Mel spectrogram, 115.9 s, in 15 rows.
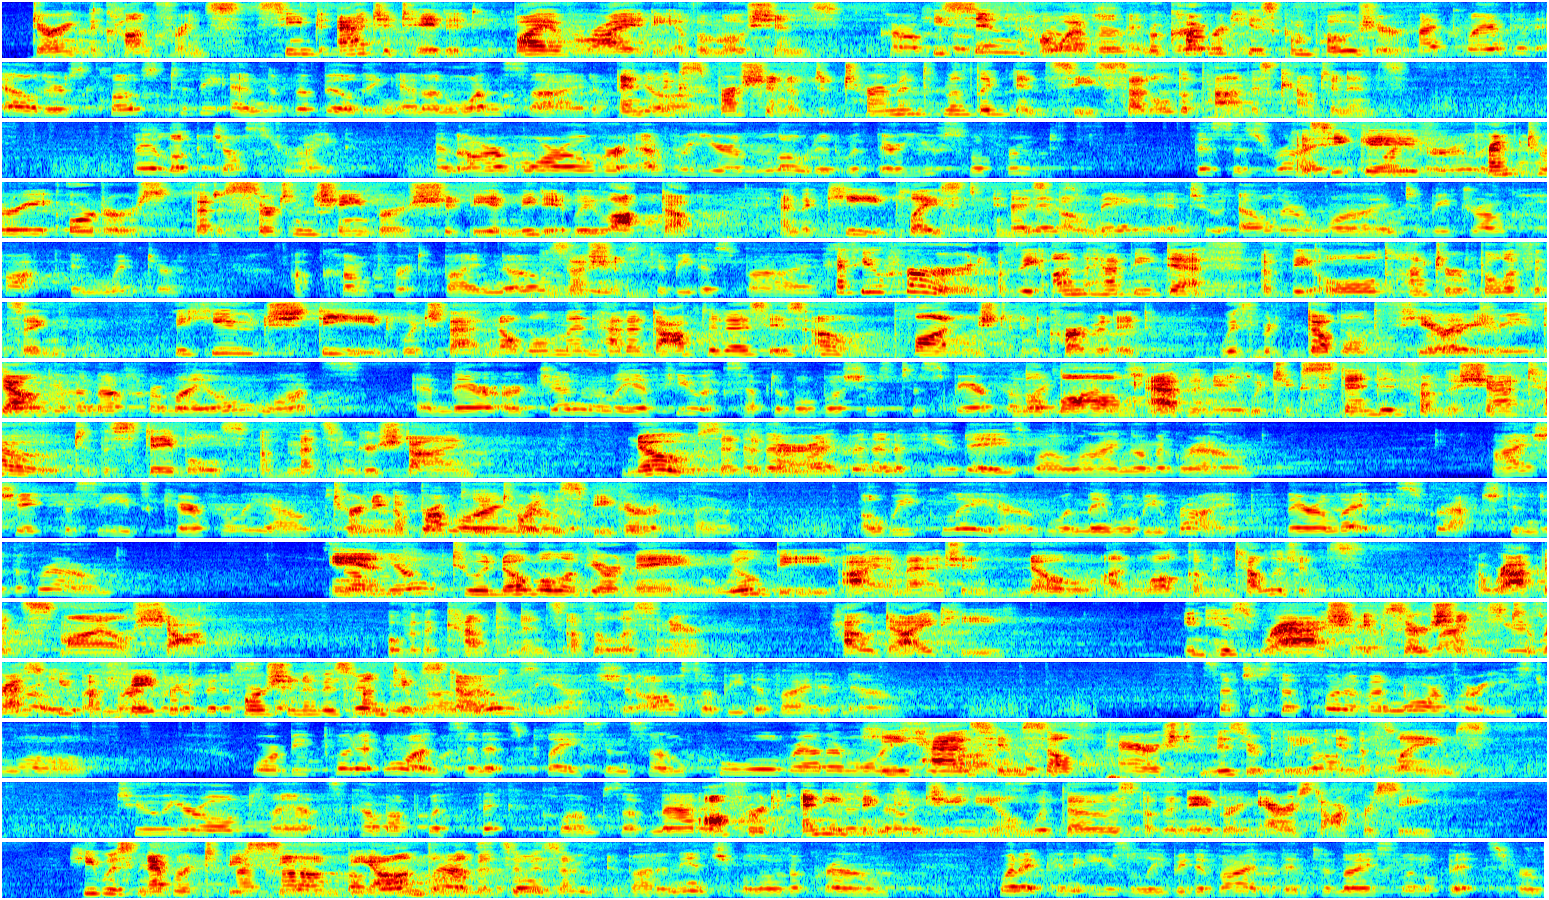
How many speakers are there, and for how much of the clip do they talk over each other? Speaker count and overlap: two, about 18%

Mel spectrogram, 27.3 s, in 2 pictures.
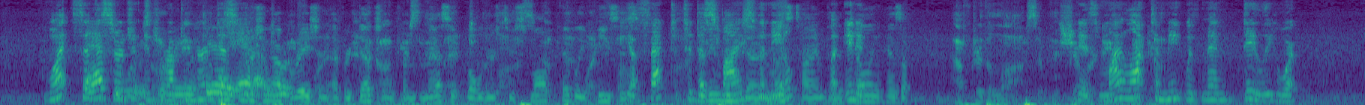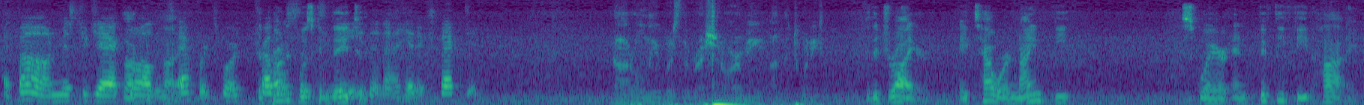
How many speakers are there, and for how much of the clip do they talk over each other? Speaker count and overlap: four, about 41%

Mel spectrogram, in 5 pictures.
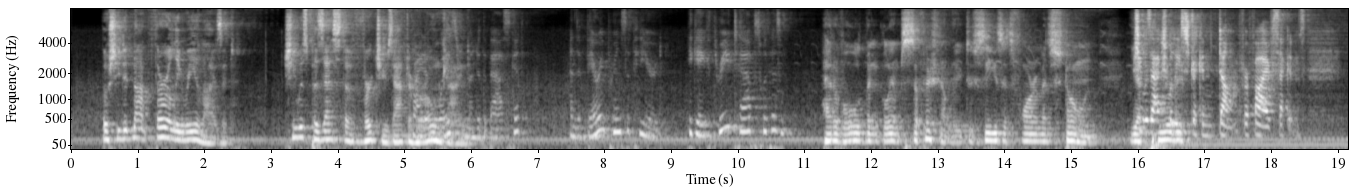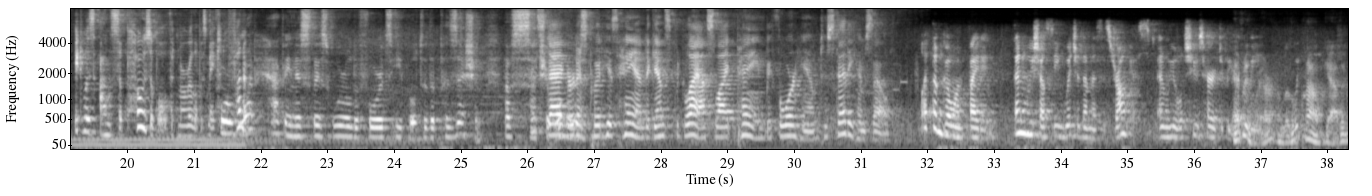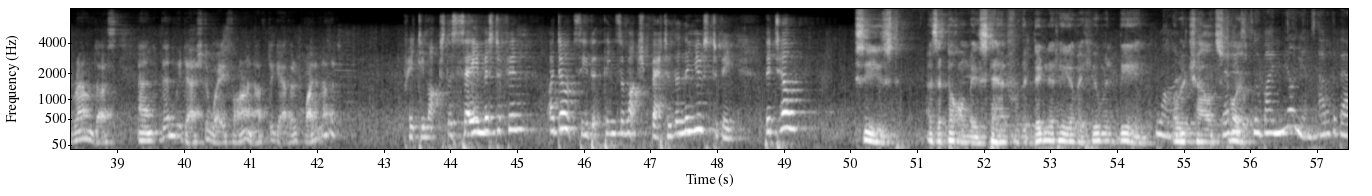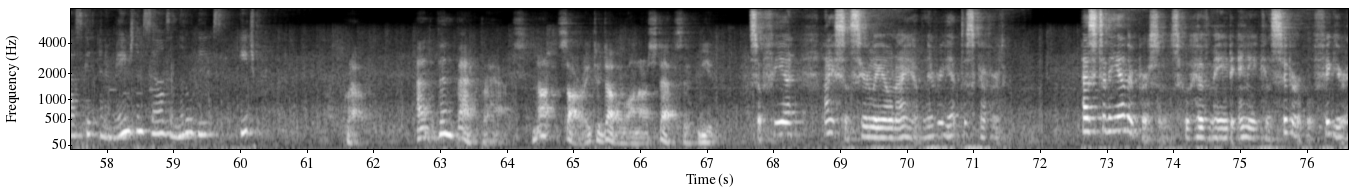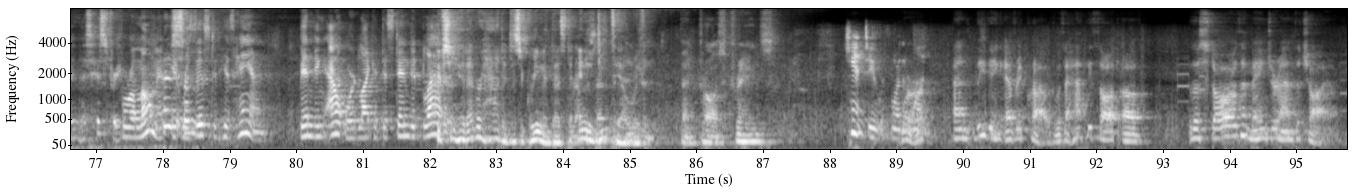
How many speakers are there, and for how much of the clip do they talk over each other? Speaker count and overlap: nine, about 10%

